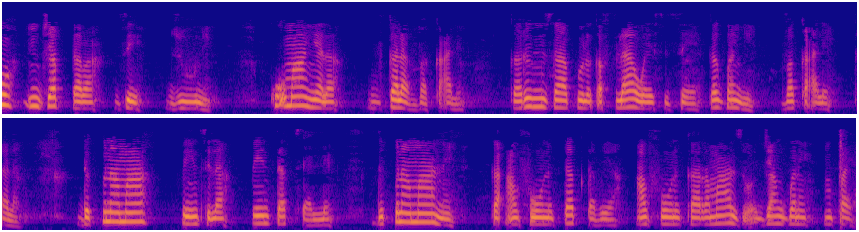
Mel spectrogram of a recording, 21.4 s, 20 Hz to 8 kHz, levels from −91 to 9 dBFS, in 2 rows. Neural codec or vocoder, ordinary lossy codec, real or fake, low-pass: none; MP3, 24 kbps; real; 7.2 kHz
